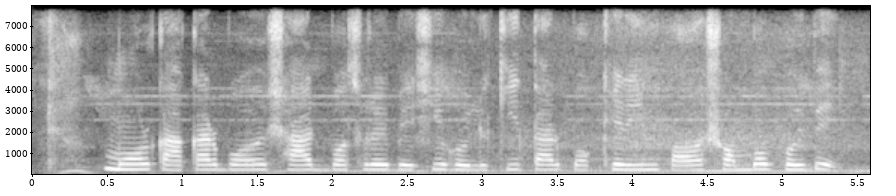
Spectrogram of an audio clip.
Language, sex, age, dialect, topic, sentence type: Bengali, female, 18-24, Rajbangshi, banking, statement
